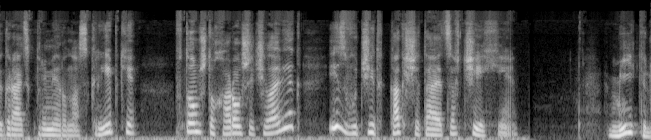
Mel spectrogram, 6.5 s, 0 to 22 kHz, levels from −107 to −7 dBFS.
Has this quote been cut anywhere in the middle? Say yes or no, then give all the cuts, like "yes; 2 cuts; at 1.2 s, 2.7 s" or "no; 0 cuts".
yes; 2 cuts; at 1.8 s, 3.8 s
